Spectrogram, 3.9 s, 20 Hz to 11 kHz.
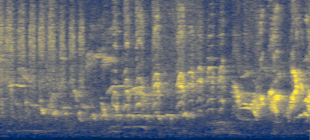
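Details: Contest-stage greater green leafbird in Indonesia, newly moulted, Saturday 3 September; quieter chattering and whistled fragments build into a louder, shrill trilled finish against a busy background of other songbirds.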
